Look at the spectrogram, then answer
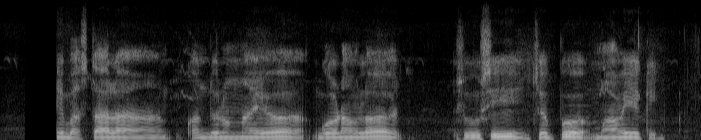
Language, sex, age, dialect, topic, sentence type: Telugu, male, 18-24, Utterandhra, banking, statement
